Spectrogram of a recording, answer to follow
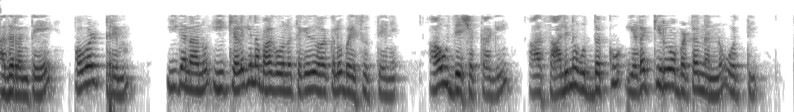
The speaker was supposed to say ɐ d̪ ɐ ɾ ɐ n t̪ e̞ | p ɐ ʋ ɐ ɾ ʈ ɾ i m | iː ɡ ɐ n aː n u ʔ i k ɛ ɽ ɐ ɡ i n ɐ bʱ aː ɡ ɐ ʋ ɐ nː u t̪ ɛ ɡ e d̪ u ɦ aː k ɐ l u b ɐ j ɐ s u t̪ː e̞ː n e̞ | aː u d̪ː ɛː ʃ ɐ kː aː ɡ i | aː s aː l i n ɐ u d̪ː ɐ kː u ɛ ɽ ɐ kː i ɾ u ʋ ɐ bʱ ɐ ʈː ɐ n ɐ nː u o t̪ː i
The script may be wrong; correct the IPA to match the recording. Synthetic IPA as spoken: ɐ d̪ ɐ ɾ ɐ n t̪ e̞ | p ɐ ʋ ɐ ɾ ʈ ɾ i m | iː ɡ ɐ n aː n u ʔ iː k ɛ ɭ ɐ ɡ i n ɐ bʱ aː ɡ ɐ ʋ ɐ nː u t̪ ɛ ɡ e d̪ u ɦ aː k ɐ l u b ɐ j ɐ s u t̪ː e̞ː n e̞ | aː u d̪ː ɛː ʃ ɐ kː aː ɡ i | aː s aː l i n ɐ u d̪ː ɐ kː u ɛ ɽ ɐ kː i ɾ u ʋ ɐ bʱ ɐ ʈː ɐ n ɐ nː u o t̪ː i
